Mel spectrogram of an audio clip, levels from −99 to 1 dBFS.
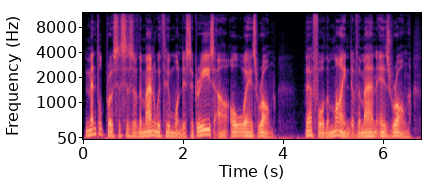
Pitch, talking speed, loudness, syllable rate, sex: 95 Hz, 185 wpm, -20 LUFS, 5.4 syllables/s, male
